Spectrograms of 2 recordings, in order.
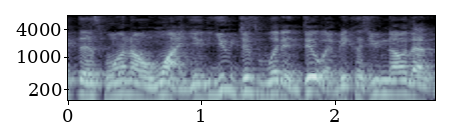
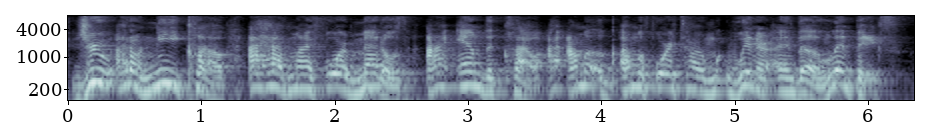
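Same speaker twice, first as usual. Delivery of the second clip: rehearsed loud comeback; 4 semitones higher than usual. Acted. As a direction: deliver the rehearsed line with full bluster. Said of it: "I rehearsed my lines for this fight".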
